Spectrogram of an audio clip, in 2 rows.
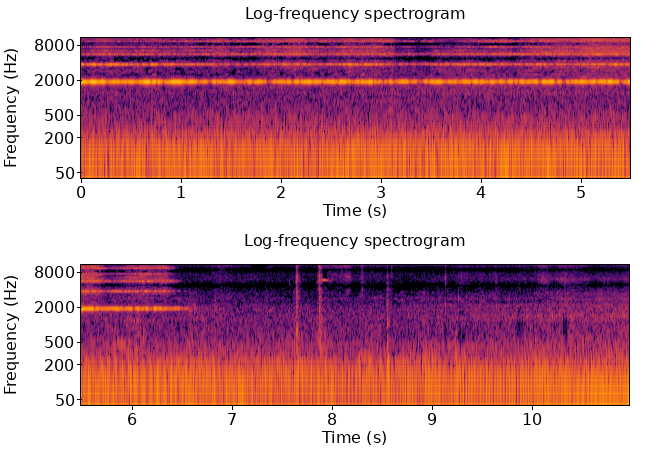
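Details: Mercedes GLC makes a loud, steady high-pitched brake squeal over low road rumble, cutting out then returning; present since ownership began in November 2019, dealer says nothing is wrong but offers pad replacement.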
